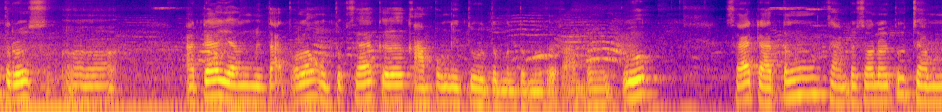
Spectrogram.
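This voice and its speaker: A Javanese-accented woman from Central Java narrates a frightening encounter in a casual vlog. Her voice sits fairly low, and she repeats words as she builds the story. A faint hiss runs underneath. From Central Java, Indonesia. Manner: animated, repetitive storytelling. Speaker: spiritual healer vlogger.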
